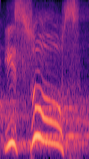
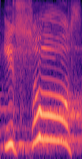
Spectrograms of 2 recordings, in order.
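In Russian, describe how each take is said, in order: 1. Имя произнесено с сильными эмоциями. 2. Имя произнесено с сильными эмоциями.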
